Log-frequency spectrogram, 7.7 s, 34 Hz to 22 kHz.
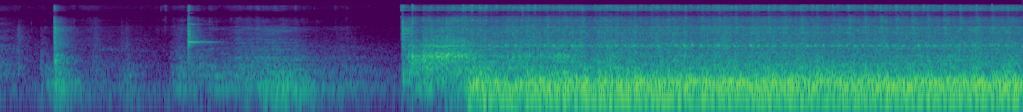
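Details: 1933 5-window coupe with worn "crusty" flathead engine, parked nearly 3 years, started via priming fuel pump: quiet cranking clicks, then it catches abruptly and settles into a steady, even idle with no stumbles; dual pipes with very short mufflers; normal idle.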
